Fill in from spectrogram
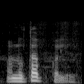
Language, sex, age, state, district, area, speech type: Odia, male, 30-45, Odisha, Kendrapara, urban, spontaneous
